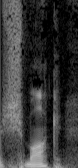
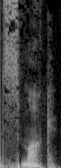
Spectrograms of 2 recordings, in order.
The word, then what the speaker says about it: schmuck: Like there's a funny scene in the movie where like Dustin Hoffman is trying to teach Warren Beatty how to say the word schmuck, because he keeps saying smuck.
